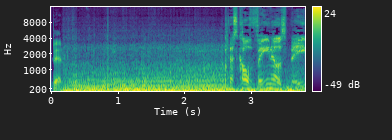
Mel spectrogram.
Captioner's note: engine revving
